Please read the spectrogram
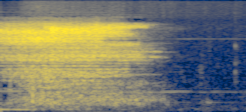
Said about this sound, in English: So just a soft inhale. And then go, ha. Very nice. And again, inhale.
